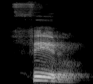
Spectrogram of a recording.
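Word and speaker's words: cero: Fero. Vous avez vu, c'est le moment où la langue sort de la bouche, là, comme le TH anglais, mais fero, comme un Z espagnol.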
